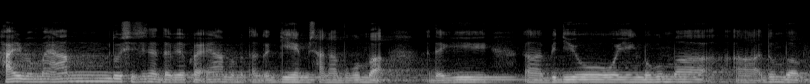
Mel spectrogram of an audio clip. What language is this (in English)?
Manipuri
